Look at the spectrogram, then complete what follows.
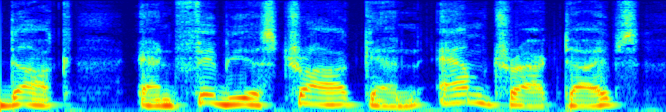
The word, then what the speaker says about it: DUKW: This force more than 3,570 vessels larger than individual landing boats such as the LCVP, landing craft vehicle personnel, and the legendary DUKW, pronounced duck, amphibious truck, and Amtrak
